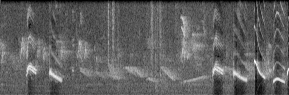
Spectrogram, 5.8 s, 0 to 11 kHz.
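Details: Territorial green-winged saltator, or trinca-ferro, kept by an amateur breeder and recorded 19 September 2020. Two loud, sharp, falling whistles, a lull with faint background twitters, then a burst of four or five more slurred whistles.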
